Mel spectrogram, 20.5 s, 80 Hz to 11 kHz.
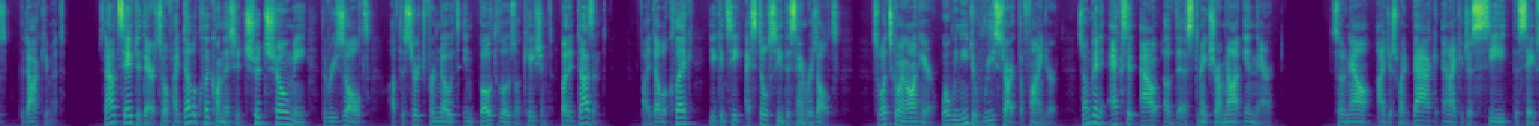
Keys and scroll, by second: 1.0 super+q.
